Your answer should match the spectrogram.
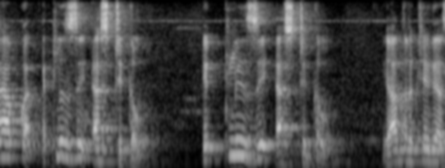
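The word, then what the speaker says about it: ecclesiastical: Next जो है इसमें वो है आपका एक्लेसियास्टिकल। एक्लेसियास्टिकल याद रखिएगा, स्पेलिंग थोड़ा टफ है, तो इक्ली यहाँ पे इसली नहीं बोलेंगे, ई सी जो लगा हुआ है इसको इक्ली बोलेंगे, ECCLESI लगा हुआ है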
